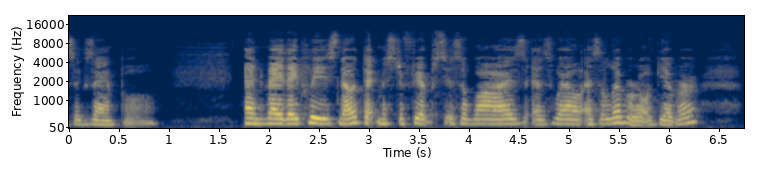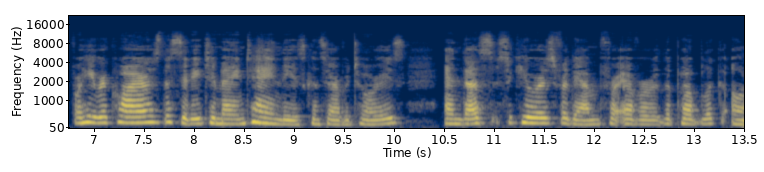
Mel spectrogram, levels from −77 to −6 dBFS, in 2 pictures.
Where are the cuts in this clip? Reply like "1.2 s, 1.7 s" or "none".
none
